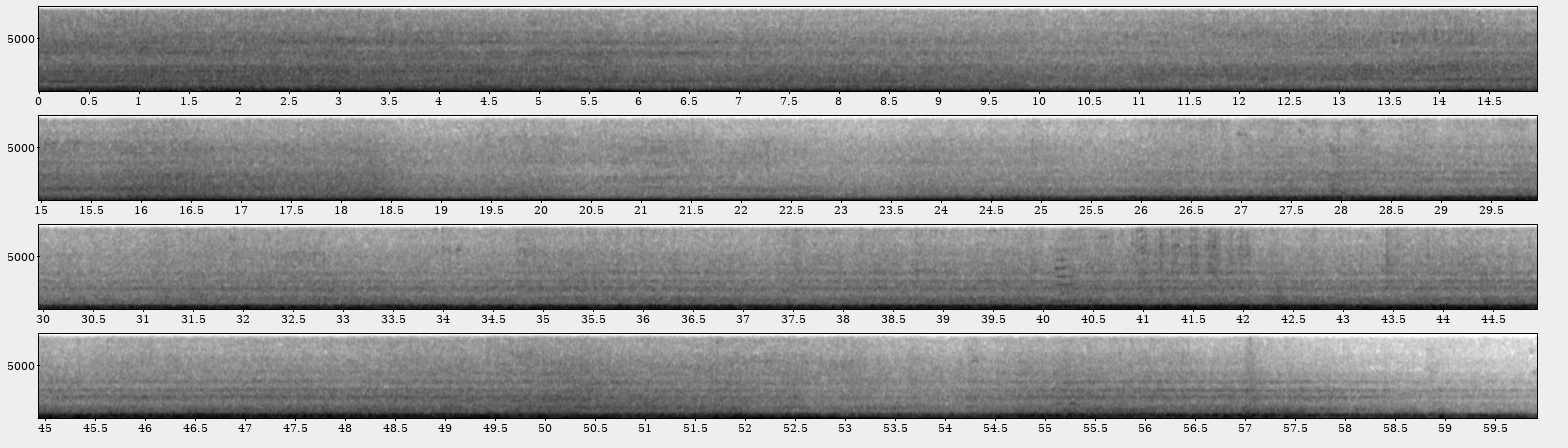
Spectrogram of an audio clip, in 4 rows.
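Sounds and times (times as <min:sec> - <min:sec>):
train coaches rumbling past: 0:00.0 - 0:59.9.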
